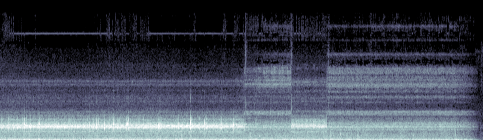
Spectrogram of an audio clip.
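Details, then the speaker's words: Lincoln Aviator driving, microphone on the left rear wheel; low rumbling growl swelling when throttle is applied, right side quieter; left rear wheel bearing growl, left front also suspected. "so according to our very expert, very amateur diagnosis, it sounds like I need a wheel bearing on the left side front and the left side rear."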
